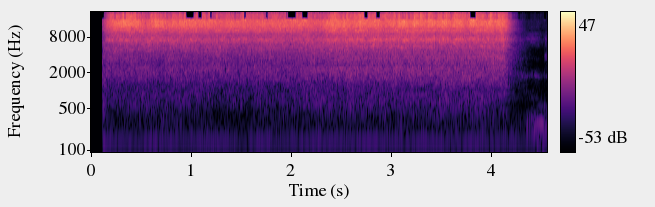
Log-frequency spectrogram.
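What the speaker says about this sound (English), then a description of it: "So I'm about to spray some more in the inside." Dry shampoo hisses from an aerosol can in one continuous, close, loud spray lasting about four seconds, then cuts off abruptly.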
